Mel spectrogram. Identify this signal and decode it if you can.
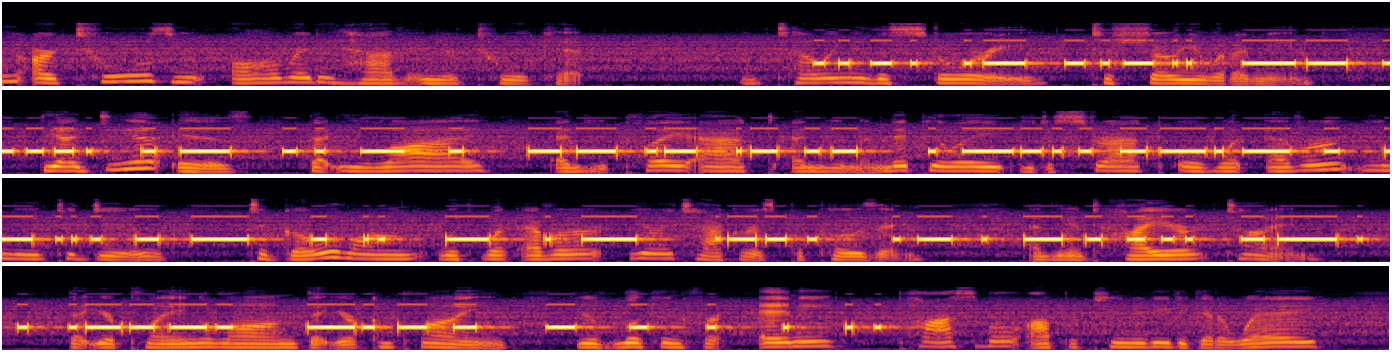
Beeps of irregular length, with room echo and speech in English. There is no code.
